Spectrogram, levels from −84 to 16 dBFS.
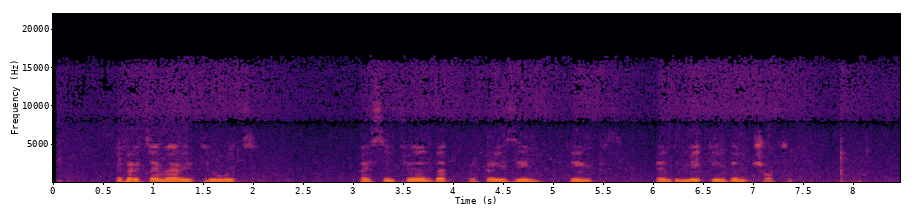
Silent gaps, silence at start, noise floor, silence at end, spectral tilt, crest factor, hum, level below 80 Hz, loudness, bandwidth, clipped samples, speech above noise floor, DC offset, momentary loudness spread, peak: none; 0.65 s; -49 dBFS; 0.4 s; -7.5 dB/octave; 16 dB; none; -52 dBFS; -21 LUFS; 17 kHz; under 0.1%; 30 dB; under 0.1%; 21 LU; -4 dBFS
